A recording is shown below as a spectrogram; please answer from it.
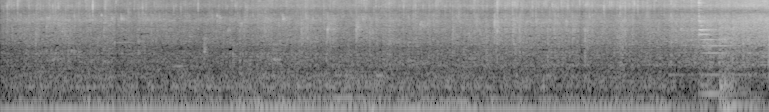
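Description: Chopped onion sizzles and fries with curry leaves in a hot pan for a Marathwada-style breakfast, a steady close crackle throughout with no talking.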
